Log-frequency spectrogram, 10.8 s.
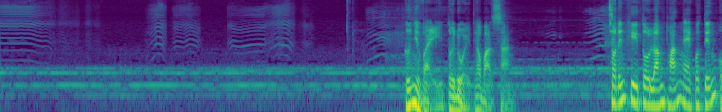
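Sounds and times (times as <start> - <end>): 
children crying faintly all around: 0.0 - 1.4, 2.2 - 4.6, 5.4 - 7.6, 8.3 - 9.7
speech: 6.1 - 7.8, 9.2 - 10.8.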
